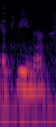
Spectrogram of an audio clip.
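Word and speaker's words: Edwine: at the end but it's not a silent E so you do actually say Edwina and I'm so I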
